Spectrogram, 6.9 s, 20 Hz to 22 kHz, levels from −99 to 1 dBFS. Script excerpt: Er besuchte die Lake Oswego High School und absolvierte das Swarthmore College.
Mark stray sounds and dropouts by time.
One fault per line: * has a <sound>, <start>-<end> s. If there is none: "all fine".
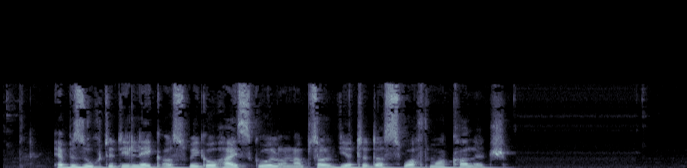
all fine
